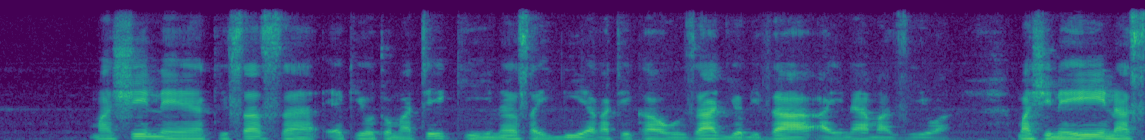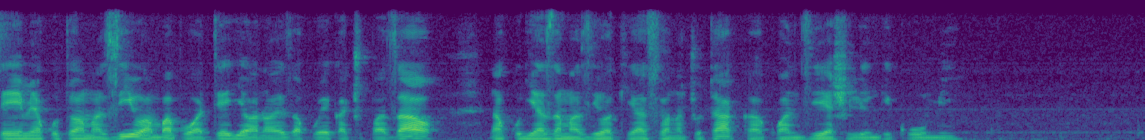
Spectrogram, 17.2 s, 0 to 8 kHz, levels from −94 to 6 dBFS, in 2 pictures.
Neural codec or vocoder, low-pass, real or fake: none; 7.2 kHz; real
